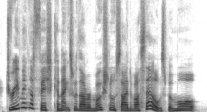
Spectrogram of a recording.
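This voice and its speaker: On a very clean recording with a silent background and a dry, close sound with no echo, a woman with a normal speaking voice and a medium pitch talks at a moderate pace with lively intonation. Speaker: podcast co-host. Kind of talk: casual chat.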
